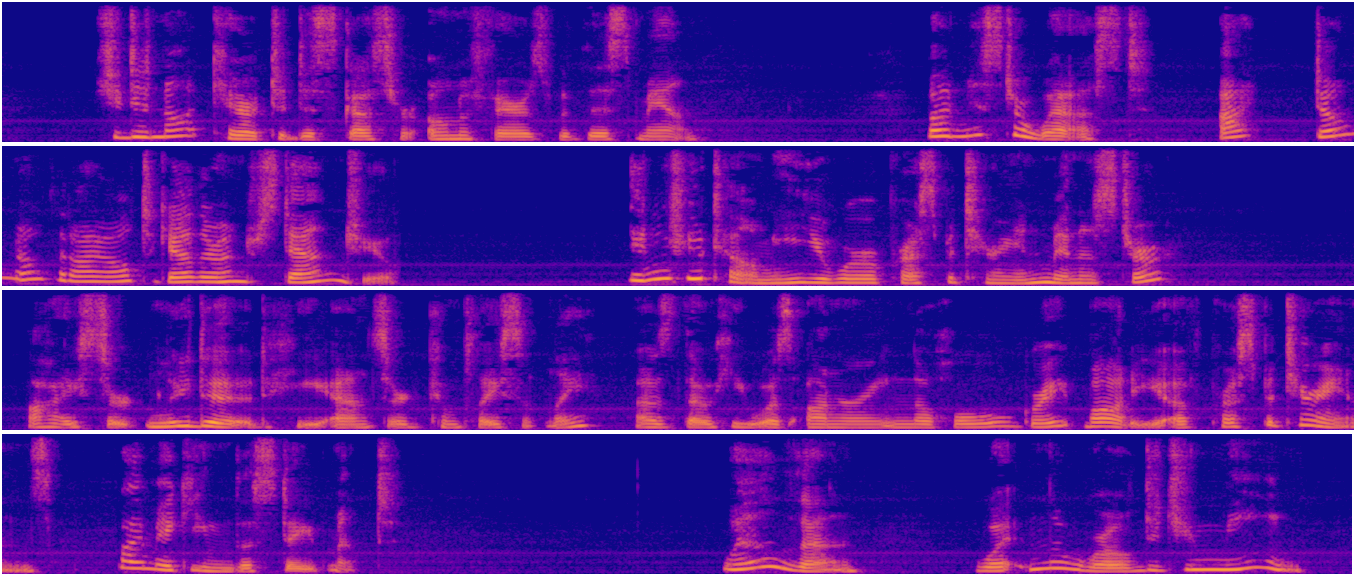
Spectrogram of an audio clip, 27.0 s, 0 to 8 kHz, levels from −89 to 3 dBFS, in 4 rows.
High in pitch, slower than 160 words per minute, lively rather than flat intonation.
Yes: high, 230 Hz; average, 140 wpm; wide, 7.8 semitones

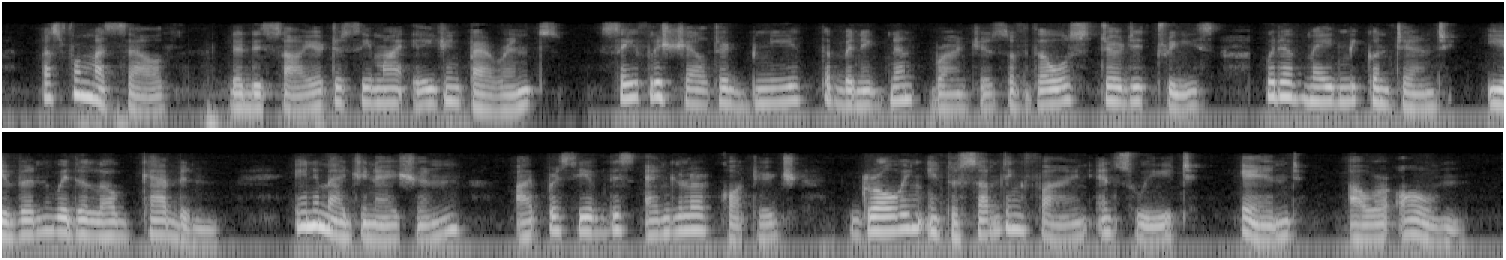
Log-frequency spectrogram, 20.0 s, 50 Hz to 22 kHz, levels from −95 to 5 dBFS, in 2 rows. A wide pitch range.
Yes: wide, 5.7 semitones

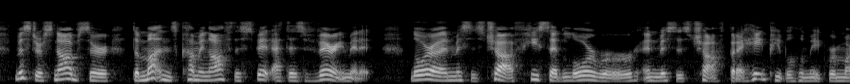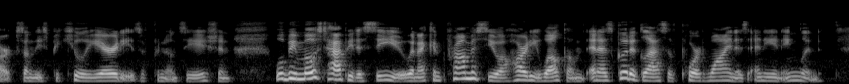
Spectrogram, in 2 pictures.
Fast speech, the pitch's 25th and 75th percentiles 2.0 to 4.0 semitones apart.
No: fast, 220 wpm; average, 4.4 semitones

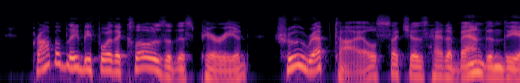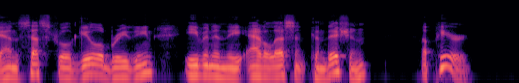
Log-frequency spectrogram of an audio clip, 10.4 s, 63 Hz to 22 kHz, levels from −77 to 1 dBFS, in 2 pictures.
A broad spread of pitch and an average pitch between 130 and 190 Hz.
No: wide, 6.6 semitones; low, 105 Hz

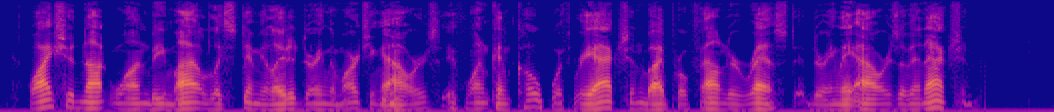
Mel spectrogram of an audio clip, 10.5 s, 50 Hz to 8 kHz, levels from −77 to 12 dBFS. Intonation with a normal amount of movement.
No: narrow, 2.0 semitones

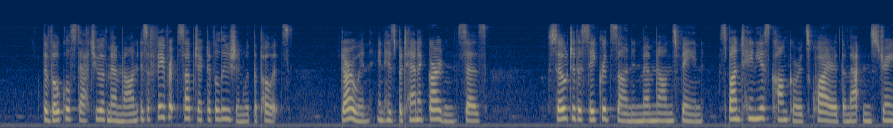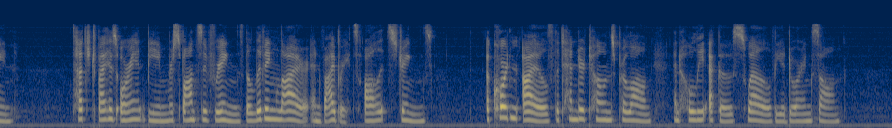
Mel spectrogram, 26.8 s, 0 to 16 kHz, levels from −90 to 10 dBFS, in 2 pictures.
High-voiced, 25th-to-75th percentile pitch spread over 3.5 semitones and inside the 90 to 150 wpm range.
Yes: high, 235 Hz; average, 3.9 semitones; average, 140 wpm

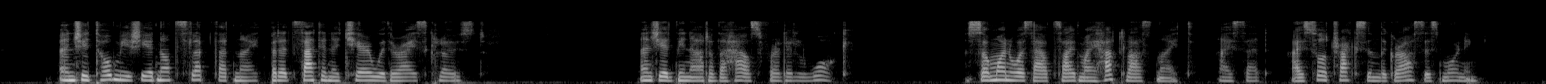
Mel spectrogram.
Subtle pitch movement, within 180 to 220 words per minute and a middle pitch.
Yes: narrow, 2.3 semitones; average, 190 wpm; medium, 175 Hz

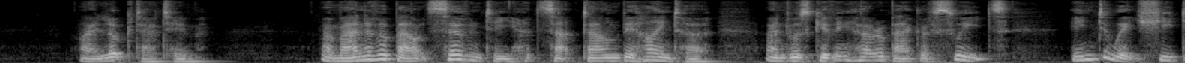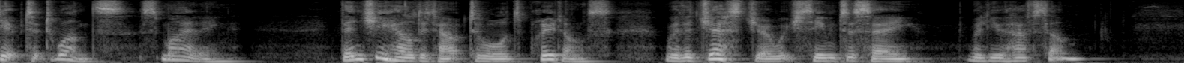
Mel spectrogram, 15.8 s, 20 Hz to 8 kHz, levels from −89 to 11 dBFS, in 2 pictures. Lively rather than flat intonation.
Yes: wide, 7.0 semitones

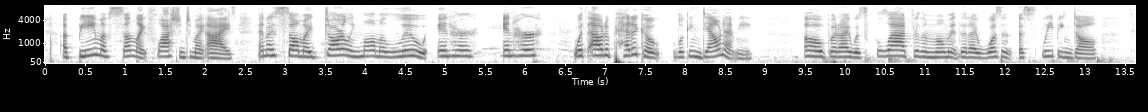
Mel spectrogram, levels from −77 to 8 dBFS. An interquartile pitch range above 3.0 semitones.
Yes: average, 3.5 semitones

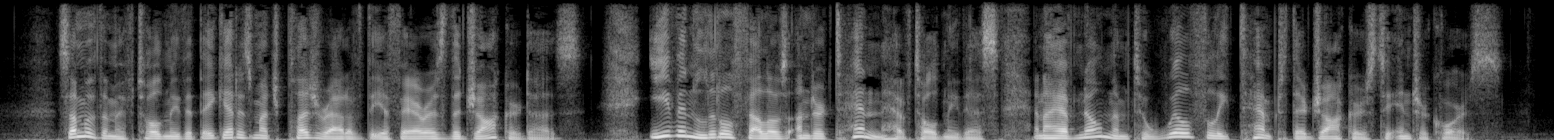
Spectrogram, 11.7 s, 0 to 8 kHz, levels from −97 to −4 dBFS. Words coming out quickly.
Yes: fast, 210 wpm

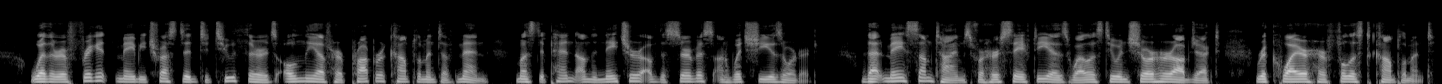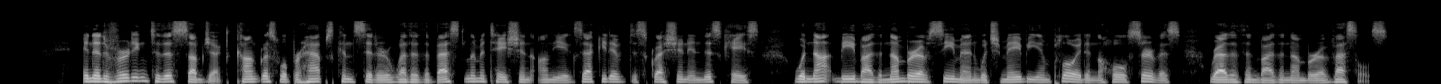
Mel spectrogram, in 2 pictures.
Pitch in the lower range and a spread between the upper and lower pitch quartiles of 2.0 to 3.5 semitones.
Yes: low, 115 Hz; average, 3.2 semitones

